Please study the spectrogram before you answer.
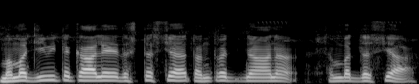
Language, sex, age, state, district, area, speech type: Sanskrit, male, 30-45, Karnataka, Dakshina Kannada, rural, spontaneous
